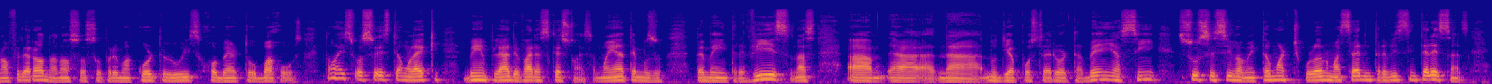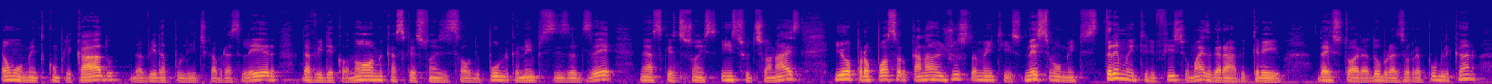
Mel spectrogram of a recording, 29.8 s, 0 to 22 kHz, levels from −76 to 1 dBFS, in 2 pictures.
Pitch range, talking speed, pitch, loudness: 110-140 Hz, 170 wpm, 120 Hz, -25 LUFS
